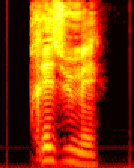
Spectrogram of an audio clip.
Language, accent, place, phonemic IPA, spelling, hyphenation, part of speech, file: French, France, Lyon, /pʁe.zy.me/, présumer, pré‧su‧mer, verb, LL-Q150 (fra)-présumer.wav
- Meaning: to presume, assume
